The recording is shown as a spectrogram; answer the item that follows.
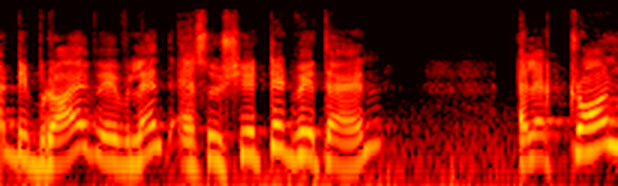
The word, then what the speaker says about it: de Broglie: डिब्रॉय wave क्या होती है, लिखते डिबॉर्गली हैं, पढ़ते डिब्रॉय हैं।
